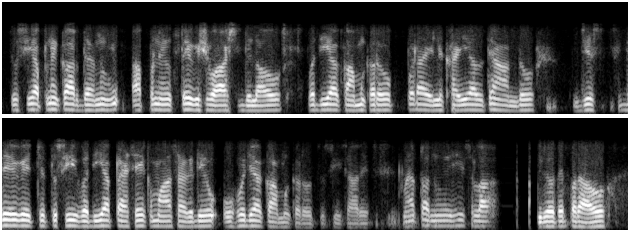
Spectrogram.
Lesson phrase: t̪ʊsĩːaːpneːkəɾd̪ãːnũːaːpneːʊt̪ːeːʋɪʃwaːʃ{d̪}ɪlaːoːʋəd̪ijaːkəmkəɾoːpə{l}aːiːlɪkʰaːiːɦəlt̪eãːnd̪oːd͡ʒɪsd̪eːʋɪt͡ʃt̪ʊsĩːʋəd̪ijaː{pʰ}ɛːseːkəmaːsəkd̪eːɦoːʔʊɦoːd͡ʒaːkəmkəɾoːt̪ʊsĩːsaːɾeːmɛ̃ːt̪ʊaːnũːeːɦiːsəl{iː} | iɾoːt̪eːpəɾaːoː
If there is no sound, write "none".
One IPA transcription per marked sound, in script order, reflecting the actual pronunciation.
d̪, ɽ, p, aː

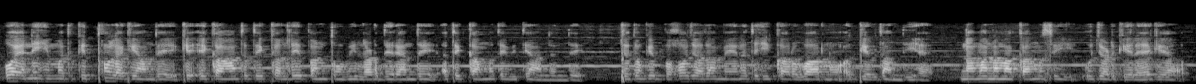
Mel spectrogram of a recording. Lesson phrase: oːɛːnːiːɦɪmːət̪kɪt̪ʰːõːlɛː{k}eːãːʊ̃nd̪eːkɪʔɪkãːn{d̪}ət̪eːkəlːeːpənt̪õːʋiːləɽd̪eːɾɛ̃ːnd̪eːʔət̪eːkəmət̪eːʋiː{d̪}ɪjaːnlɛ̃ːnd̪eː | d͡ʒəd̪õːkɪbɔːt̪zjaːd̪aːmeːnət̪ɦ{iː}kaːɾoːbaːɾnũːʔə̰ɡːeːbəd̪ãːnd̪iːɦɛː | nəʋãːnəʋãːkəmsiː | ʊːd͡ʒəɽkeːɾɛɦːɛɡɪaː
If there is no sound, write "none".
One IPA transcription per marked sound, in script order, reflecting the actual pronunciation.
k, t̪, t̪, iː

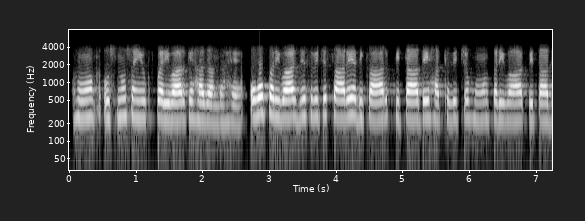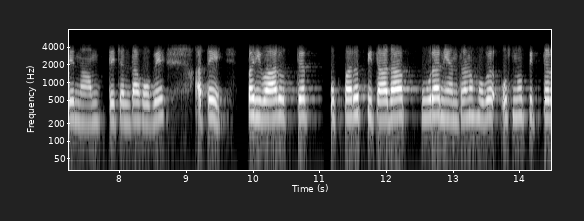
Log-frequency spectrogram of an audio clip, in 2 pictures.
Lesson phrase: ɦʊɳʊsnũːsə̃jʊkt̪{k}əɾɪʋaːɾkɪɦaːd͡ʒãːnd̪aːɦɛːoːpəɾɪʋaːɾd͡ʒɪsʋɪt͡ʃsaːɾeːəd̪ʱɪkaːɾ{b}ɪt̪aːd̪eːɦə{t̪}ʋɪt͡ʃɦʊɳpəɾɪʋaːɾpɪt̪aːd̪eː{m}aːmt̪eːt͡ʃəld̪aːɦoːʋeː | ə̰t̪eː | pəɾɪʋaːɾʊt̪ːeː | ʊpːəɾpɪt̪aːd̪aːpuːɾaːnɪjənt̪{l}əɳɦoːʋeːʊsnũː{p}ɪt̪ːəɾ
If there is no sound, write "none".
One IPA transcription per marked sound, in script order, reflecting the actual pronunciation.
p, p, t̪ʰ, n, ɾ, p

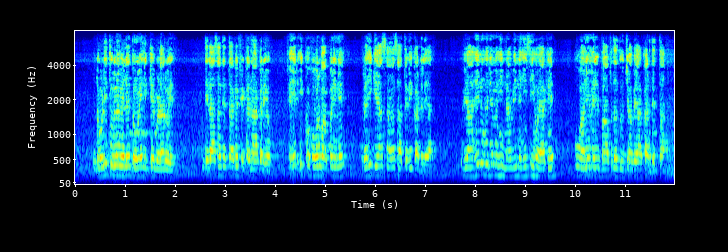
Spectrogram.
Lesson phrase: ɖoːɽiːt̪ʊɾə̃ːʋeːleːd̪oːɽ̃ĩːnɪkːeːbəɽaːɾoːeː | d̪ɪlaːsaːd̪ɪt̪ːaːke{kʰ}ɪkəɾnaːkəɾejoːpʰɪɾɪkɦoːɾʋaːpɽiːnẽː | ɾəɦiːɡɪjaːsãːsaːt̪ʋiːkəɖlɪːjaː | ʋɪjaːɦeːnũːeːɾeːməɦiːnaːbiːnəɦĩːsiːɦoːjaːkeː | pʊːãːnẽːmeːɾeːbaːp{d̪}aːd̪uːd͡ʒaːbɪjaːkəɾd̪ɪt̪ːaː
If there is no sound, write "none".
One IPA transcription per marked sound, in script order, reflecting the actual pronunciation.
pʰ, d̪

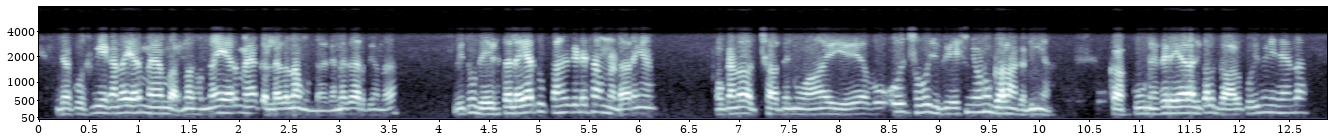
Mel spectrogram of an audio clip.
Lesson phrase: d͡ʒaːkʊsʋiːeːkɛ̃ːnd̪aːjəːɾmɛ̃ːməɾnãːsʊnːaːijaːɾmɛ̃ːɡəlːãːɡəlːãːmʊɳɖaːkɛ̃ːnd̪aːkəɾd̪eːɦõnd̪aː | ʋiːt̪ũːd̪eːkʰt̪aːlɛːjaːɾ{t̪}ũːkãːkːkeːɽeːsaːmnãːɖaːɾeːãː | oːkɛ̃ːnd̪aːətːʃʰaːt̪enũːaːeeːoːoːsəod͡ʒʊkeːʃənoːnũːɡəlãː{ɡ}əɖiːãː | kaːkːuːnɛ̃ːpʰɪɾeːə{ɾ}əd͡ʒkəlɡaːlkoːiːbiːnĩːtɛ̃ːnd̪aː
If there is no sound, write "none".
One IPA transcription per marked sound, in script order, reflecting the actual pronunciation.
t̪, k, ɾ

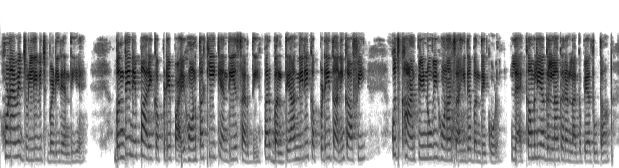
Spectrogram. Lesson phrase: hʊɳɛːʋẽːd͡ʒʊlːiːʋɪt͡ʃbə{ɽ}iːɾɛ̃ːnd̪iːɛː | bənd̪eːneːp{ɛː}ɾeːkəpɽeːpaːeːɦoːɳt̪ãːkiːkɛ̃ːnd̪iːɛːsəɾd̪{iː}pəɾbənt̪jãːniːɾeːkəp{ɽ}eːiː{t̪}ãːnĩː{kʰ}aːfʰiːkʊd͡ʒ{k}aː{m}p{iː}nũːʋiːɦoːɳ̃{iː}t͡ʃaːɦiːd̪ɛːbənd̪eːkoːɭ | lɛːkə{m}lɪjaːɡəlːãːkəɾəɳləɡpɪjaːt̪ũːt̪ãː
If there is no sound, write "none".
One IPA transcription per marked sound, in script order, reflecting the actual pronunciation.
ɽ, aː, iː, ɽ, t̪, k, kʰ, ɳ, iː, aː, m

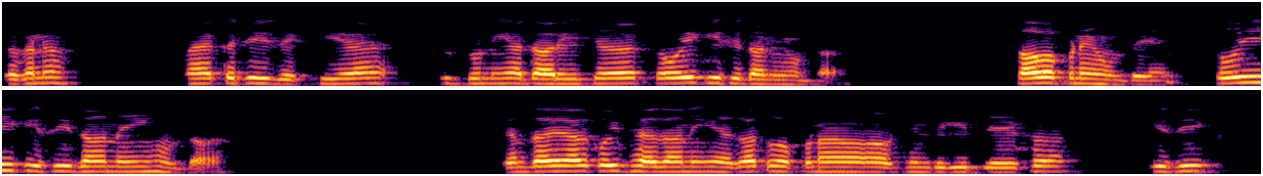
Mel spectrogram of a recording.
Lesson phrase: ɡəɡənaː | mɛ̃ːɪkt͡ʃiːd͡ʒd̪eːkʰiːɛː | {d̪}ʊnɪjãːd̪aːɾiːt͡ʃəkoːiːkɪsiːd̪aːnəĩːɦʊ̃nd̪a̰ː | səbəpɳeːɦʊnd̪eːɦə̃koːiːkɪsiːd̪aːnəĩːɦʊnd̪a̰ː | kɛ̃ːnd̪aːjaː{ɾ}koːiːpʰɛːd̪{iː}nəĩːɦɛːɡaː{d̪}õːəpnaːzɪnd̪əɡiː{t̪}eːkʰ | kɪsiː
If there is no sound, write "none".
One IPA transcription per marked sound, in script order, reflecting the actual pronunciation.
d̪, ɾ, aː, t̪, d̪

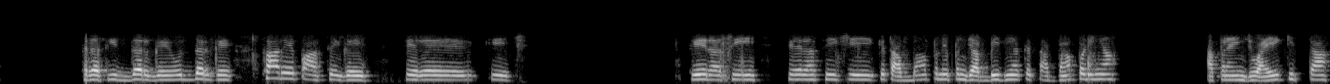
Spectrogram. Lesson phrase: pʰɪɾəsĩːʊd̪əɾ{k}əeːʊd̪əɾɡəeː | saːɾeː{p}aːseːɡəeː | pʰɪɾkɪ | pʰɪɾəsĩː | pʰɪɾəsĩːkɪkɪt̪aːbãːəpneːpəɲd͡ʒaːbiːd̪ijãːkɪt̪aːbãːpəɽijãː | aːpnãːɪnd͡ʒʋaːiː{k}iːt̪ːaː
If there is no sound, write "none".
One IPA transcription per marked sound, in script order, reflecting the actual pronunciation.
ɡ, p, k

